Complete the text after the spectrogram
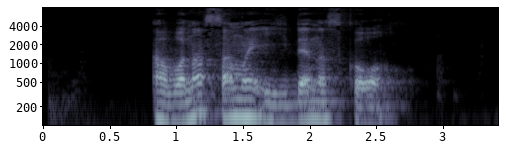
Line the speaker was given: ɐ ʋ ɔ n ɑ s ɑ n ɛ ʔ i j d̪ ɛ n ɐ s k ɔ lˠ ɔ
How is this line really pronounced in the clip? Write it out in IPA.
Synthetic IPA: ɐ ʋ ɔ n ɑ s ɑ m ɛ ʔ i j d̪ ɛ n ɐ s k ɔ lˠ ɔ

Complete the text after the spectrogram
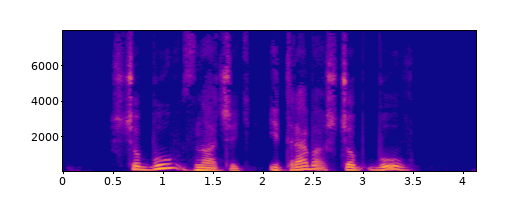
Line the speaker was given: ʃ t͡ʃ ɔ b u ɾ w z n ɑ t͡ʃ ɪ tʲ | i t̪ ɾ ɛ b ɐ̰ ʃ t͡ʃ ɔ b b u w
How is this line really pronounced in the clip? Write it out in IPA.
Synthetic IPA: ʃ t͡ʃ ɔ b u w z n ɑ t͡ʃ ɪ tʲ | i t̪ ɾ ɛ b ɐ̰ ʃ t͡ʃ ɔ b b u w

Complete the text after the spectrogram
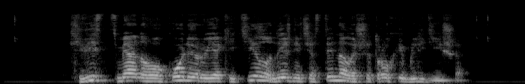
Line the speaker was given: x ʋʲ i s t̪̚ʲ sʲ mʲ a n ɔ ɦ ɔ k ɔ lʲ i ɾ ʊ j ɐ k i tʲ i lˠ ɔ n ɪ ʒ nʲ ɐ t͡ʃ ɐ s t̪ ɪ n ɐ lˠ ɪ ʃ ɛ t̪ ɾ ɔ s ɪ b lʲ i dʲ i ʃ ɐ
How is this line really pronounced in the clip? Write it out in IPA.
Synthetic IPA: x ʋʲ i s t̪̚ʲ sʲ mʲ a n ɔ ɦ ɔ k ɔ lʲ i ɾ ʊ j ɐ k i tʲ i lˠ ɔ n ɪ ʒ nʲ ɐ t͡ʃ ɐ s t̪ ɪ n ɐ lˠ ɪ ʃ ɛ t̪ ɾ ɔ x ɪ b lʲ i dʲ i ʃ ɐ

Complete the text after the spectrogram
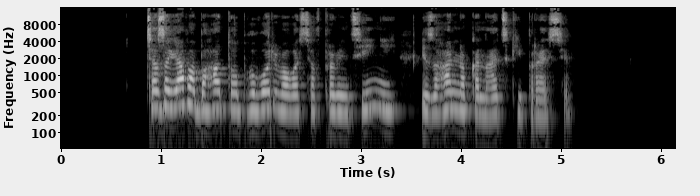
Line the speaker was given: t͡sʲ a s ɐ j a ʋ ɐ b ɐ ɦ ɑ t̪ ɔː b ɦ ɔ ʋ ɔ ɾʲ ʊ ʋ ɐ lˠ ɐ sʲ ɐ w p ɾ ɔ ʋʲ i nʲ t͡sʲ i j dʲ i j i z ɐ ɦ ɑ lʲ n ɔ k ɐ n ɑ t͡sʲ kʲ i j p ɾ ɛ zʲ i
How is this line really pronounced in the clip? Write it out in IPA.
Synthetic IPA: t͡sʲ a z ɐ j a ʋ ɐ b ɐ ɦ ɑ t̪ ɔː b ɦ ɔ ʋ ɔ ɾʲ ʊ ʋ ɐ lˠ ɐ sʲ ɐ w p ɾ ɔ ʋʲ i nʲ t͡sʲ i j nʲ i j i z ɐ ɦ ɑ lʲ n ɔ k ɐ n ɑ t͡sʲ kʲ i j p ɾ ɛ sʲ i

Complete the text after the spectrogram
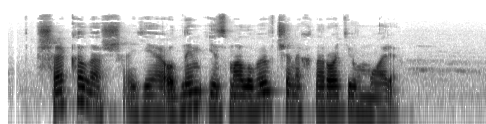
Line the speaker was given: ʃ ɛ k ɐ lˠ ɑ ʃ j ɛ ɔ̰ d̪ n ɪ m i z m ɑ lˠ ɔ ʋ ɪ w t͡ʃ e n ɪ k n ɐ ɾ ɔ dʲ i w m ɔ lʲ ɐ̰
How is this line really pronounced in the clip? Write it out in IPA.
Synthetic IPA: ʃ ɛ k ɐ lˠ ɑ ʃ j ɛ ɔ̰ d̪ n ɪ m i z m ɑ lˠ ɔ ʋ ɪ w t͡ʃ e n ɪ x n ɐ ɾ ɔ dʲ i w m ɔ ɾʲ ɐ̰

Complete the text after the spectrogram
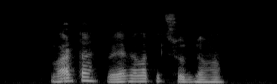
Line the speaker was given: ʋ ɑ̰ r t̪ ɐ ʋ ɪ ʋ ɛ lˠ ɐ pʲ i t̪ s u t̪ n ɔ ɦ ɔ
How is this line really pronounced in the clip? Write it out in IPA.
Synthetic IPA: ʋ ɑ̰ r t̪ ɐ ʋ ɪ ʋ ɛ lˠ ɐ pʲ i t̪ s u d̪ n ɔ ɦ ɔ

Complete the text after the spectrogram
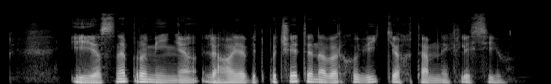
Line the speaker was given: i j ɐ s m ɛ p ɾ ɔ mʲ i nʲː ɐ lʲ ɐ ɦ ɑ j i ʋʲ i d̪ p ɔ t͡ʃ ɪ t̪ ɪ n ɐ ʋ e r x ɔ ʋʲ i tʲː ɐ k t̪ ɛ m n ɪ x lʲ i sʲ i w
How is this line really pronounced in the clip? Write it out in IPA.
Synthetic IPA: i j ɐ s n ɛ p ɾ ɔ mʲ i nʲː ɐ lʲ ɐ ɦ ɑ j ɛ ʋʲ i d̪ p ɔ t͡ʃ ɪ t̪ ɪ n ɐ ʋ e r x ɔ ʋʲ i tʲː ɐ x t̪ ɛ m n ɪ x lʲ i sʲ i w

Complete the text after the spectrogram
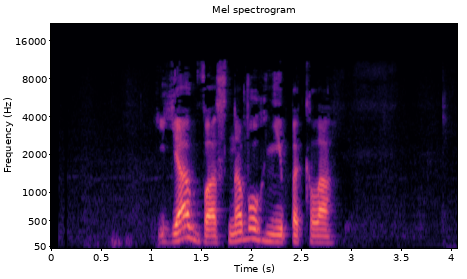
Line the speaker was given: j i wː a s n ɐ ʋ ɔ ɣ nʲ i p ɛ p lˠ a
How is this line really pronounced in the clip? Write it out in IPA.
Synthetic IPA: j a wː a s n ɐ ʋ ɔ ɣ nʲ i p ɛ k lˠ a

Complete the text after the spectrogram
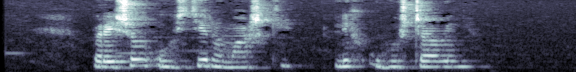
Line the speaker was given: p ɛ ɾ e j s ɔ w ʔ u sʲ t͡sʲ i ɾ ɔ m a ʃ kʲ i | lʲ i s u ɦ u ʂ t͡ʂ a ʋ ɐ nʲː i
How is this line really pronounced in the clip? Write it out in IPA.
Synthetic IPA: p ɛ ɾ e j ʃ ɔ w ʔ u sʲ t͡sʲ i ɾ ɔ m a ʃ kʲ i | lʲ i x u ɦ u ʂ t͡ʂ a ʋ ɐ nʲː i

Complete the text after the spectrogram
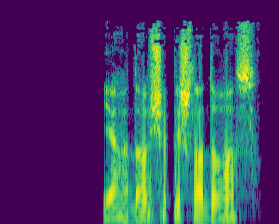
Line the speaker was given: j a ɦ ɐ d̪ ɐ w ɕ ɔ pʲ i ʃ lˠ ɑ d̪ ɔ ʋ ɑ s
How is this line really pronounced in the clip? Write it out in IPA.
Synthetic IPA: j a ɦ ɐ d̪ ɑ w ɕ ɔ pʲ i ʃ lˠ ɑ d̪ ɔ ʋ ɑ s

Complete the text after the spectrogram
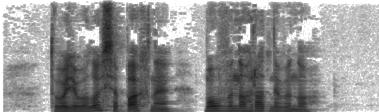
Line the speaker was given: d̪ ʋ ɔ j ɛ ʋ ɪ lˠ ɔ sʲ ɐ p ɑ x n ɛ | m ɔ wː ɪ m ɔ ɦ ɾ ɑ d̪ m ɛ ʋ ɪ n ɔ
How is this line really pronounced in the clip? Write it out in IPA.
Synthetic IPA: t̪ ʋ ɔ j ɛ ʋ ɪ lˠ ɔ sʲ ɐ p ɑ x n ɛ | m ɔ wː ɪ n ɔ ɦ ɾ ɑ d̪ n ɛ ʋ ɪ n ɔ

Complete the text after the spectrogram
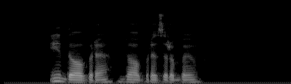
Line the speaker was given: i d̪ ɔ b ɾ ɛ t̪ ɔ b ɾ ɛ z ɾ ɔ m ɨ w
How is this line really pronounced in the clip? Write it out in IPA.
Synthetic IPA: i d̪ ɔ b ɾ ɛ d̪ ɔ b ɾ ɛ z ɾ ɔ b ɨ w

